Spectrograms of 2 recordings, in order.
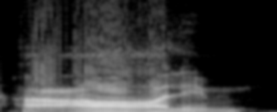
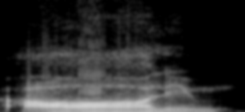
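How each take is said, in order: Both takes have the same delivery.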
